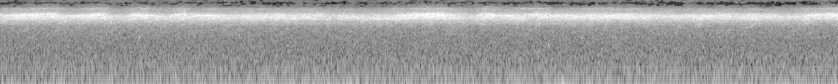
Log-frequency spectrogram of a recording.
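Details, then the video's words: Steady high-pitched shrilling of summer cicadas in Japan, a thick continuous buzz with only slow, gentle rises and dips in volume. "Japan Summer Cicada Shrilling"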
